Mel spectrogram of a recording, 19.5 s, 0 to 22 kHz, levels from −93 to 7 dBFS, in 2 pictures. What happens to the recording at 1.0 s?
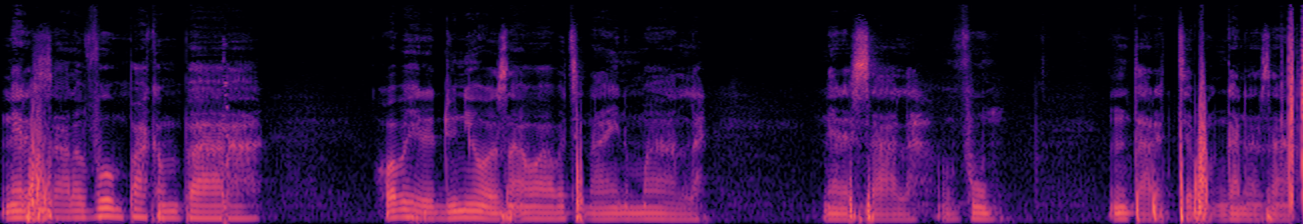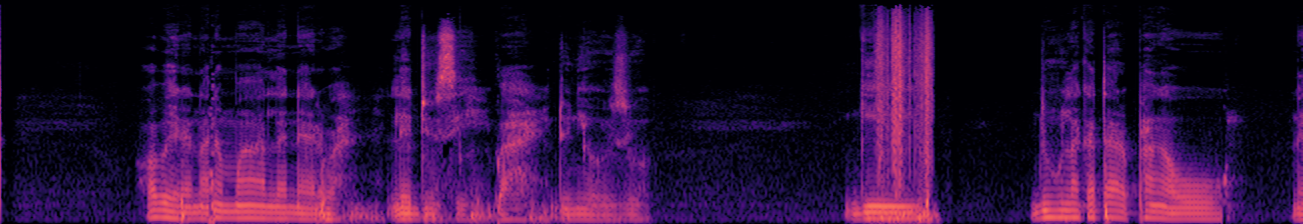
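Nothing goes wrong at 1.0 s; the speech carries on intact through that moment, with no dropout, click, distortion or other fault.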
